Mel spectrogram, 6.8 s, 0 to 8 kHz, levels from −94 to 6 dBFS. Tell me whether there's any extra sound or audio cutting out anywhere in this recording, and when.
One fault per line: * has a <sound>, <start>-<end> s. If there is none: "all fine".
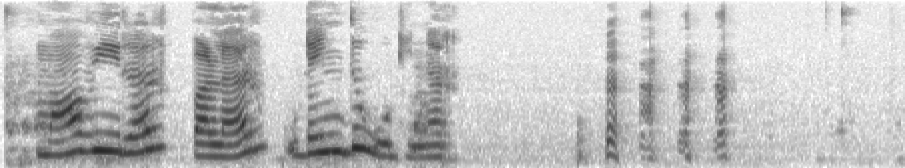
* has a laugh, 4.3-5.5 s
